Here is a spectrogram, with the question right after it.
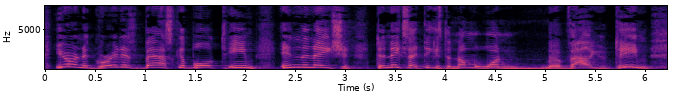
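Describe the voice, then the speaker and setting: A man with a New York accent speaks in an animated tone at a high pitch, making very wide pitch swings. His pace is moderate and his loudness very even. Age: 60s. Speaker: podcast host, former police officer. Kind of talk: casual chat. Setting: studio.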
